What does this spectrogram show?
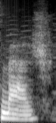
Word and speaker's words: Maj: It's pronounced Maj. Oh, sorry, Yes. Muj Academy. Maj. Like mashed potatoes.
